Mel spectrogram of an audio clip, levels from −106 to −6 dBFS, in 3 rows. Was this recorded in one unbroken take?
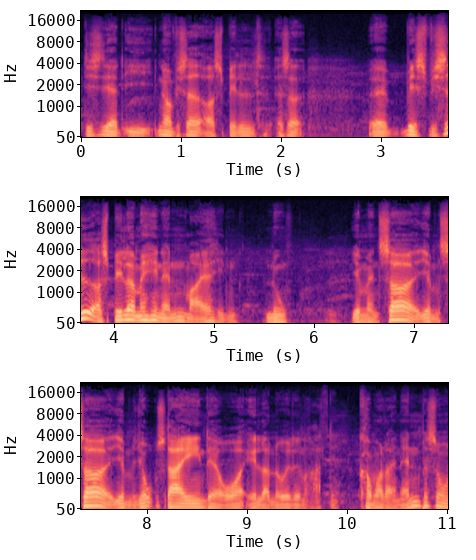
no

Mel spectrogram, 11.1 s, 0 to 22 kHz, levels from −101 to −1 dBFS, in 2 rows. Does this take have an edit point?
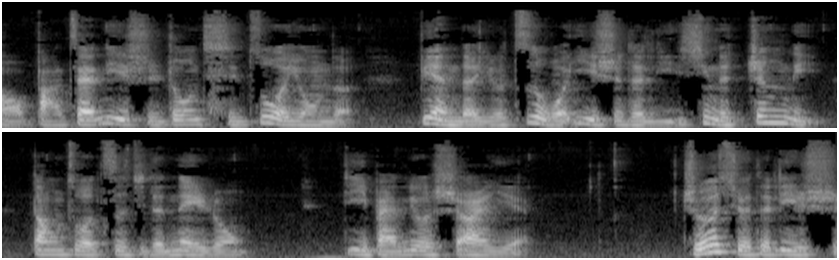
no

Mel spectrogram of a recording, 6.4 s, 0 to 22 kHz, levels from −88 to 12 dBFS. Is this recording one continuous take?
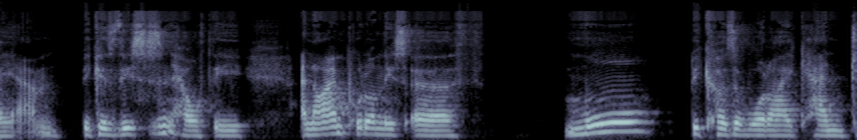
yes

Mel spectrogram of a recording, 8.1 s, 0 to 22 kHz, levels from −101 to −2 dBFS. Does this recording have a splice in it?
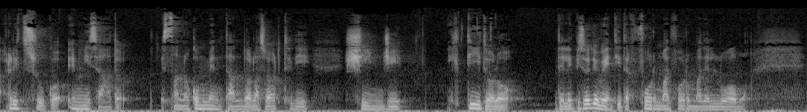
yes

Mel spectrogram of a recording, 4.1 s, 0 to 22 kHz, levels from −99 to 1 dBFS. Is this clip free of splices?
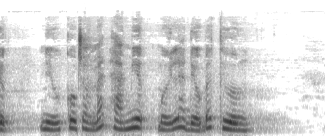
no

